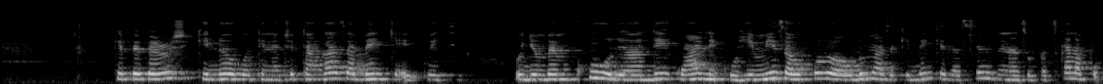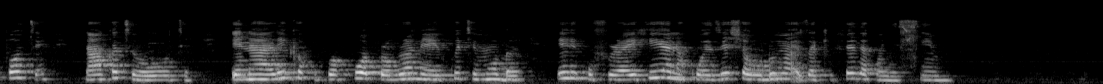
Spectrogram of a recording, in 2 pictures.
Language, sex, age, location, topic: Swahili, female, 18-24, Dar es Salaam, finance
